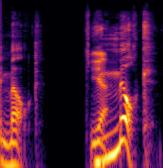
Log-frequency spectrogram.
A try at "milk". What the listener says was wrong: you say like Mel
